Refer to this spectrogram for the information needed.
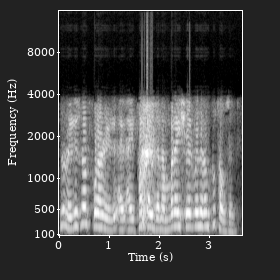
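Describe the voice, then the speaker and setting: Male, Indian accent, high voice, halting explanations, executive on earnings call, tinny phone line. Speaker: company executive answering analysts. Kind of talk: earnings call question and answer.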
